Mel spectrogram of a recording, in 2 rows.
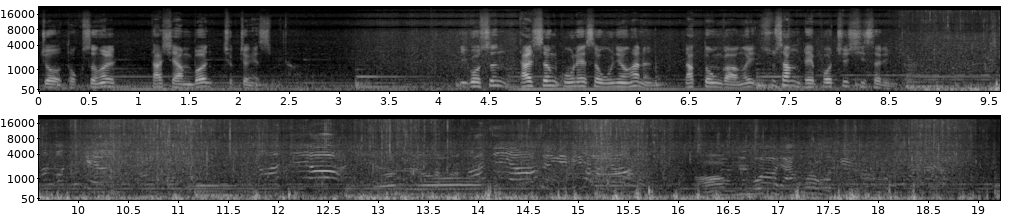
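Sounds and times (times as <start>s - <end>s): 
speech: 0.0s - 2.6s, 4.2s - 9.1s
river water splashing around playing children: 0.0s - 19.2s
children shouting and calling out in high voices: 11.8s - 15.7s.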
